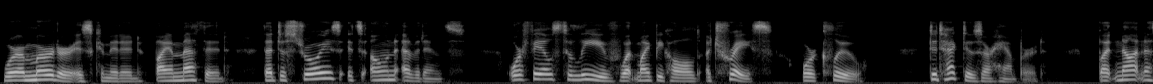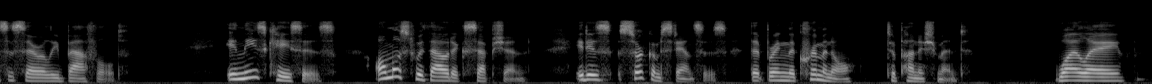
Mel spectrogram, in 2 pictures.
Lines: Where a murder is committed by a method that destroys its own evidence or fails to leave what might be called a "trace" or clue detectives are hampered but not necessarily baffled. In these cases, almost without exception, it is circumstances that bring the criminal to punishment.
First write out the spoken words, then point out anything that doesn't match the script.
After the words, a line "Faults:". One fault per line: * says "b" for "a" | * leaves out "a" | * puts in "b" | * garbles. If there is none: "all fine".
Where a murder is committed by a method that destroys its own evidence or fails to leave what might be called a "trace" or clue detectives are hampered but not necessarily baffled. In these cases, almost without exception, it is circumstances that bring the criminal to punishment. While a
Faults:
* puts in "While a"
